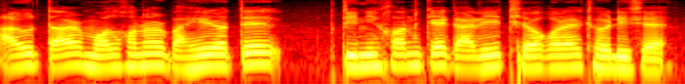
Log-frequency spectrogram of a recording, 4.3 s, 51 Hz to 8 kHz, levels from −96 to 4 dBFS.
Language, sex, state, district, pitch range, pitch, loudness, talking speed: Assamese, male, Assam, Kamrup Metropolitan, 135-155 Hz, 145 Hz, -13 LUFS, 140 wpm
